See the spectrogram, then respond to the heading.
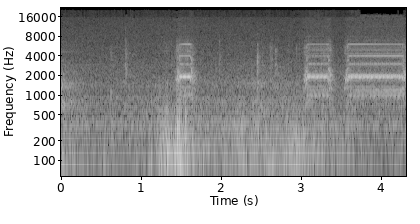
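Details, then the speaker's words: Stepper motors under LinuxCNC with a TurboCNC-style configuration via printer port, jogging toward 120 inches per minute: clean steady whine in short even runs starting and stopping crisply, no stutter or grinding; smooth motion. "And we got homing working here too, I think. You can already hear how nice it sounds, I think anyway."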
